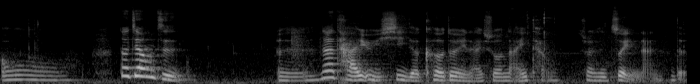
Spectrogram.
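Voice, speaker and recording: With big swings in loudness and long, frequent pauses, a woman speaks at a fairly slow pace with ordinary pitch variation over noticeable background noise. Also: medium pitch for a woman. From Taiwan, Miaoli, Hakka. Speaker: podcast host. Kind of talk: casual interview.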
